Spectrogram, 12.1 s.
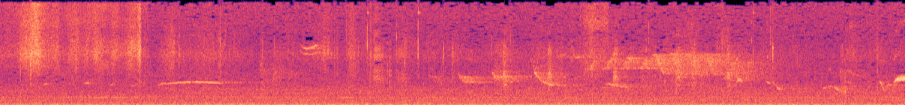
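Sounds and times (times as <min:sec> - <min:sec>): songbirds whistling: 0:00.5 - 0:03.2, 0:06.1 - 0:12.0.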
